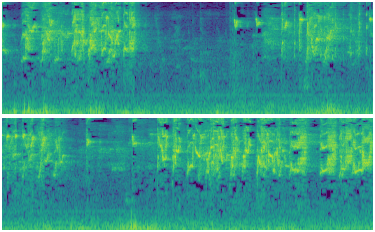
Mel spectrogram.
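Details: Lovebird in ngetik ngekek mode calling a rival: three long spells of harsh, buzzy high chattering separated by short quiet gaps, the last spell continuous and loud.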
